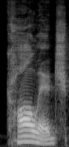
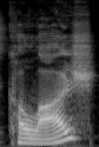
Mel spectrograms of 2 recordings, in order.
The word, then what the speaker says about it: collage: Oh, it's not college, but it's collage.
